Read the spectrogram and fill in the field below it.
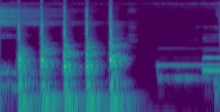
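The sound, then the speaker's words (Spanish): Five firm, evenly spaced, insistent knocks on a kitchen door ring out loud in quick succession in the early morning, then stop, followed by a brief pause and a low, steady tonal hum. “Se llegó la fecha marcada en aquella hoja y a primera hora de la mañana escuché golpear insistentemente en la puerta de la cocina”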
